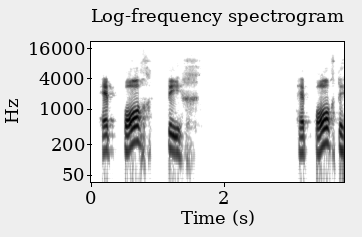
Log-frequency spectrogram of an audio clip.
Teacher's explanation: veja que a sílaba tônica tá na penúltima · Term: paroxítono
